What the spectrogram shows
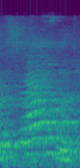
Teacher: salad, the second syllable is that schwa sound.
